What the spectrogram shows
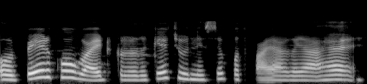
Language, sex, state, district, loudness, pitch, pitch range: Hindi, female, Bihar, Bhagalpur, -16 LUFS, 220 Hz, 200-255 Hz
